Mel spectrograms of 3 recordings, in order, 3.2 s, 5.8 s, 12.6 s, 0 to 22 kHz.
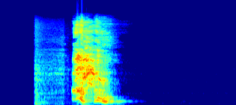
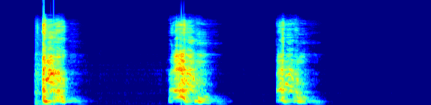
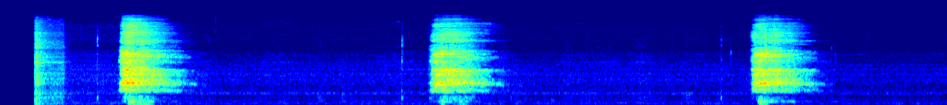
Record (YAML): cough_length: 3.2 s
cough_amplitude: 31555
cough_signal_mean_std_ratio: 0.3
three_cough_length: 5.8 s
three_cough_amplitude: 32768
three_cough_signal_mean_std_ratio: 0.28
exhalation_length: 12.6 s
exhalation_amplitude: 12855
exhalation_signal_mean_std_ratio: 0.31
survey_phase: beta (2021-08-13 to 2022-03-07)
age: 65+
gender: Male
wearing_mask: 'No'
symptom_none: true
smoker_status: Never smoked
respiratory_condition_asthma: false
respiratory_condition_other: false
recruitment_source: REACT
submission_delay: 5 days
covid_test_result: Negative
covid_test_method: RT-qPCR
influenza_a_test_result: Negative
influenza_b_test_result: Negative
